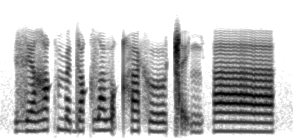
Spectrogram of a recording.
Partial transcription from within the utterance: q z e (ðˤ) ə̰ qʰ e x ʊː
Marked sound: correct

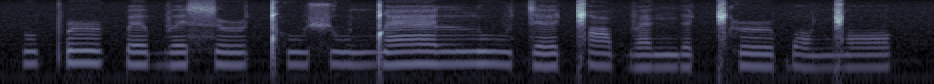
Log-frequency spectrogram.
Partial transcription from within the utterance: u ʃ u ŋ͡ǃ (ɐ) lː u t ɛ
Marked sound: incorrect: æ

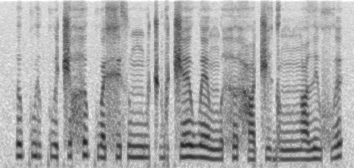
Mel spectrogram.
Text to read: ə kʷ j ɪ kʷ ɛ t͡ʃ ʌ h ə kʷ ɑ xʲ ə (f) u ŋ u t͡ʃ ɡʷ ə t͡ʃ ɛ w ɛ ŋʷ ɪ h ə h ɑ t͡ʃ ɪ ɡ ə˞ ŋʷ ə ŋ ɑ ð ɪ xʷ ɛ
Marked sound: incorrect: θ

